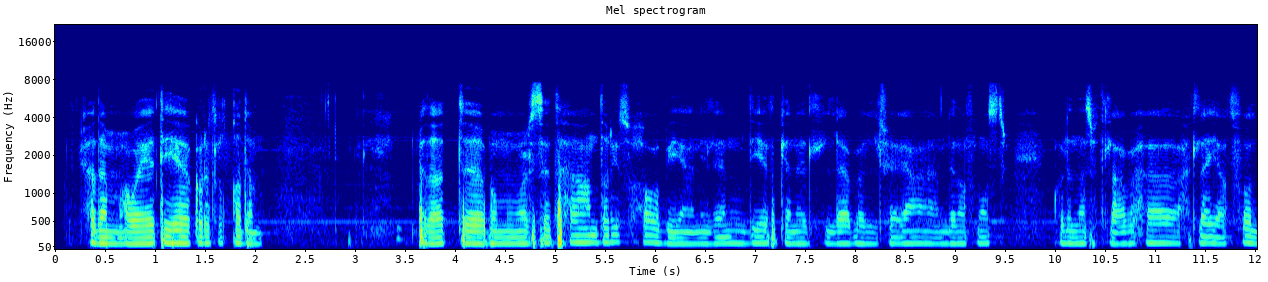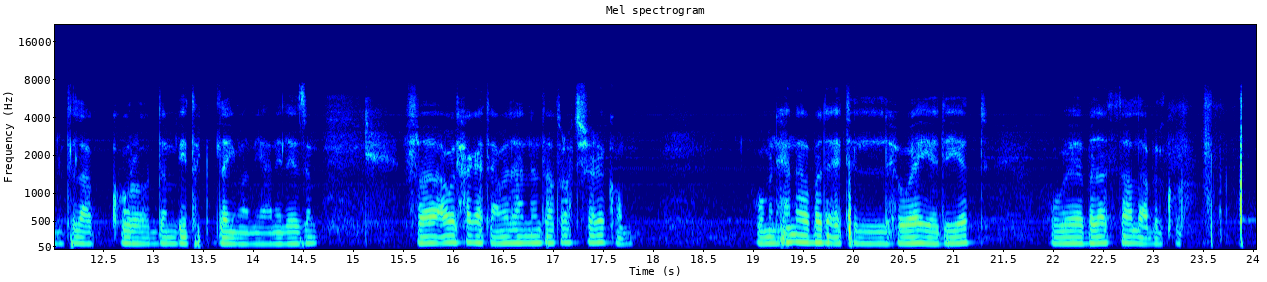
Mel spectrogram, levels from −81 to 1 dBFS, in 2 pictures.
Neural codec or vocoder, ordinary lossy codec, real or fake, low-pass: none; none; real; none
